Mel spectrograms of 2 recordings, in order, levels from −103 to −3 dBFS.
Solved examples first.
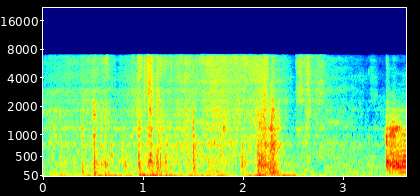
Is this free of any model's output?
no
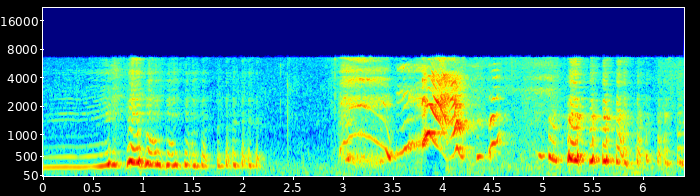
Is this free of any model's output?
yes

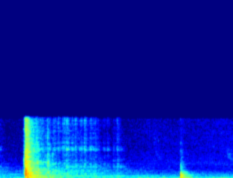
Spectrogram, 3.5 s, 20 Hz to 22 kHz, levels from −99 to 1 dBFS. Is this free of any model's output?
yes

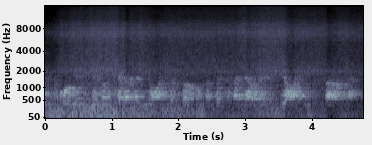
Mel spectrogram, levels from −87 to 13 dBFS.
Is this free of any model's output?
no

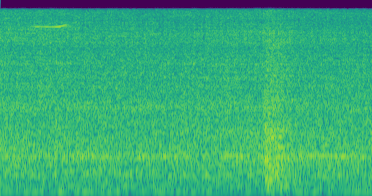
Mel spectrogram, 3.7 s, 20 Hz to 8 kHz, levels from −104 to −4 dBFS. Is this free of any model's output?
yes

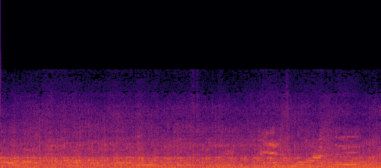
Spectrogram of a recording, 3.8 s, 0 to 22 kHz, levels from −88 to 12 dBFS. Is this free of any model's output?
no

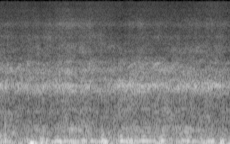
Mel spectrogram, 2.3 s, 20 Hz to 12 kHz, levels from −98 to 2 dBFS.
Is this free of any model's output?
no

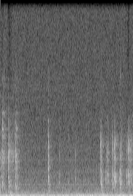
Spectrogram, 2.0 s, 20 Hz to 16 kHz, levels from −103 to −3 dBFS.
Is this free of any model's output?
yes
